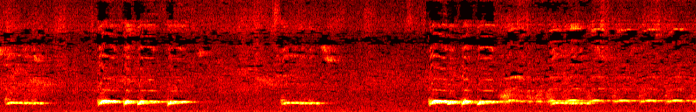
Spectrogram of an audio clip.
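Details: Competition-spec cemani perkutut, a zebra dove, delivering its song: lone coos alternating with bursts of rapid stuttering notes that slur into a sustained, level, fluty tone.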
